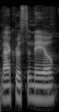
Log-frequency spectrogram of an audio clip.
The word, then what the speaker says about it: makrothumeo: The primary word here is, or not the primary, the word for patience being used is makrothumeo, and it's how you say it. It's 100% how you say it, makrothumeo.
